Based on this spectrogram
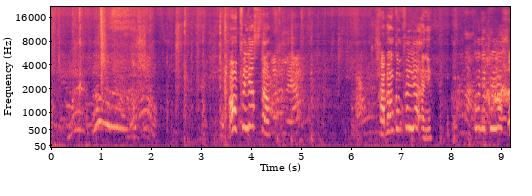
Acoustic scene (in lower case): park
